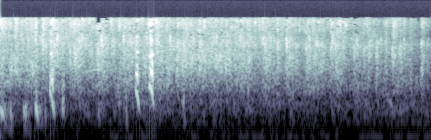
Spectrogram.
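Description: A group of people applauding steadily, a dense patter of many hands with a few sharper claps standing out early on, fading slightly toward the end.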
